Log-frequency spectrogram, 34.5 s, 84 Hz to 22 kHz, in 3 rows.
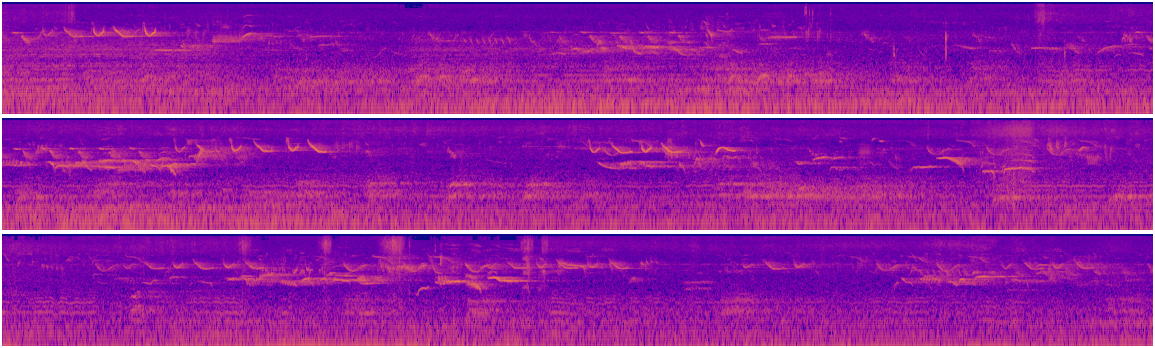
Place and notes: Nice pond in this village, sounds of nature. Recorded with a Zoom h2n.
